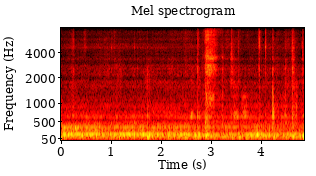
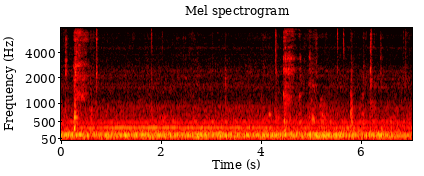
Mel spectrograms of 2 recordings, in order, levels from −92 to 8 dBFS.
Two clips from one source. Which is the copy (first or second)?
first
